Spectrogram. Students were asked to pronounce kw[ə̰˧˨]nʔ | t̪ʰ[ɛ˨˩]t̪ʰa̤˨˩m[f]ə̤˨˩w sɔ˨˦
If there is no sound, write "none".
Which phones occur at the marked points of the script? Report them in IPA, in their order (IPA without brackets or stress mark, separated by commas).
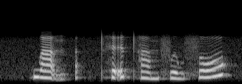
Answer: a̰˧˨, ɛ̰˧˥, f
